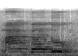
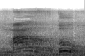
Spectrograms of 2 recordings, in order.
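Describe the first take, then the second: First: The gh sound bounces with an added vowel. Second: The gh sound is held closed without bouncing. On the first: The speaker calls it wrong. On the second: The speaker calls it right.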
